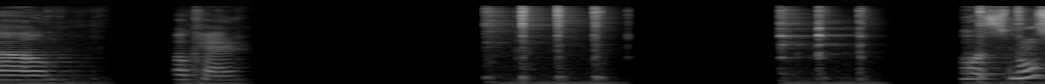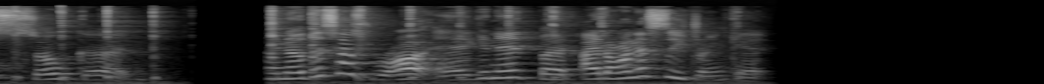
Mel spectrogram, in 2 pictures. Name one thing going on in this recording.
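A whisk clinks against a bowl.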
